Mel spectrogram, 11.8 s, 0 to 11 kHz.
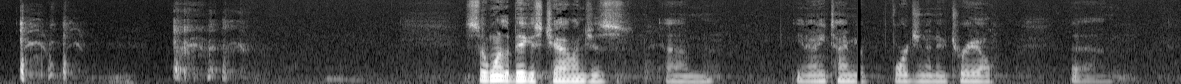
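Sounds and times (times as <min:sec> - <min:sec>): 
faint noise: 0:00.0 - 0:11.8
harsh coughing: 0:00.2 - 0:00.9, 0:01.7 - 0:02.6
speech: 0:04.7 - 0:07.2, 0:08.0 - 0:10.0, 0:10.7 - 0:11.2.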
